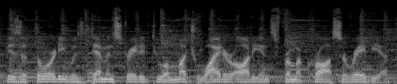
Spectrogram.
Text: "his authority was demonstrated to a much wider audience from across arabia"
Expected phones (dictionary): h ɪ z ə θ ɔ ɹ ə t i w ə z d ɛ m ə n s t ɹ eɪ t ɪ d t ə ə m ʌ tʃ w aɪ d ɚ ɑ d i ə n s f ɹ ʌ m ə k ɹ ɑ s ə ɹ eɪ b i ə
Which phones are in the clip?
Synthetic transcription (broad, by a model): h ɪ z ə θ ɔ ɹ ə t i w ə z d ɛ m ə n s t ɹ eɪ t ɪ d t ə ə m ʌ tʃ w aɪ d ɚ ɑ d i ə n s f ɹ ʌ m ə k ɹ ɑ s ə ɹ eɪ b i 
